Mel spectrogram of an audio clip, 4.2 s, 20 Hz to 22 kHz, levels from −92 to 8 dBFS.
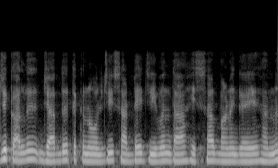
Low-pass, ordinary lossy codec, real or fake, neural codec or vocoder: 7.2 kHz; none; fake; codec, 16 kHz, 8 kbps, FreqCodec, smaller model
